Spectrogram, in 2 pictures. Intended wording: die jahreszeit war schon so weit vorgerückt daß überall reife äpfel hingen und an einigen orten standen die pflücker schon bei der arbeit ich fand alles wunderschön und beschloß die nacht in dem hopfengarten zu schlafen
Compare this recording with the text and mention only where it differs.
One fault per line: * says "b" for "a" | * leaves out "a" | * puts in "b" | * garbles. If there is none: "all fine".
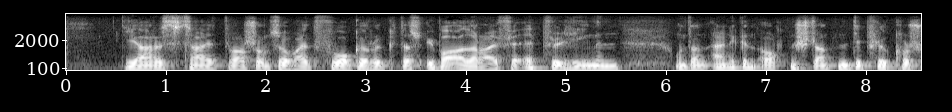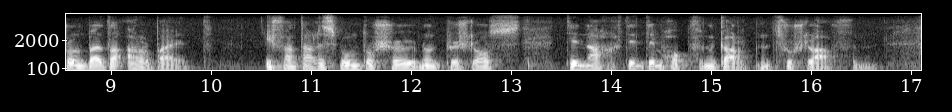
all fine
